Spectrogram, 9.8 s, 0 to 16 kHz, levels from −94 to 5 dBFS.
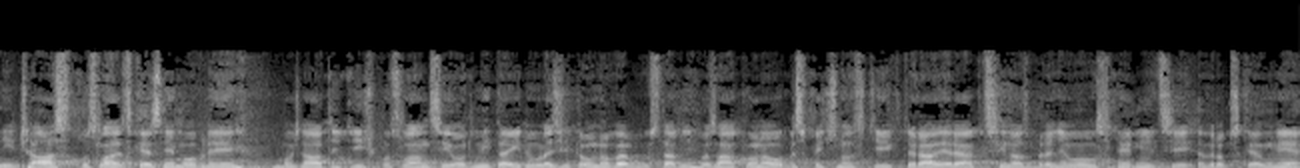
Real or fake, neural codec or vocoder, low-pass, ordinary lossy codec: fake; codec, 44.1 kHz, 3.4 kbps, Pupu-Codec; 14.4 kHz; MP3, 48 kbps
